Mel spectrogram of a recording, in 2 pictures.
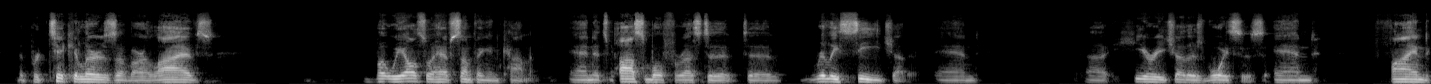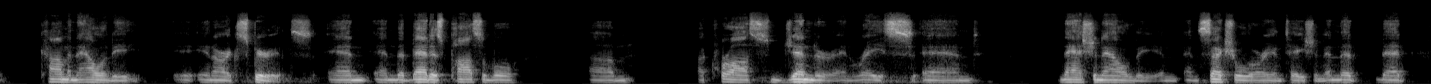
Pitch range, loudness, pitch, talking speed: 95-120 Hz, -21 LUFS, 105 Hz, 115 wpm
